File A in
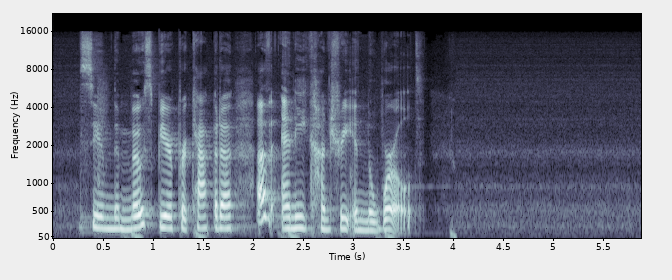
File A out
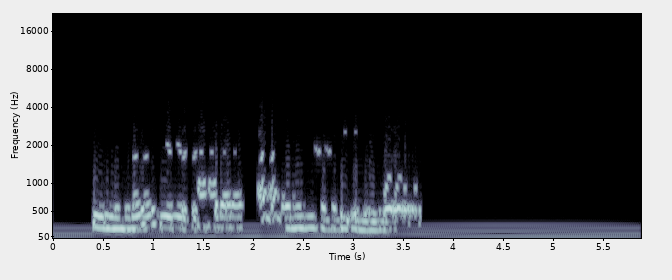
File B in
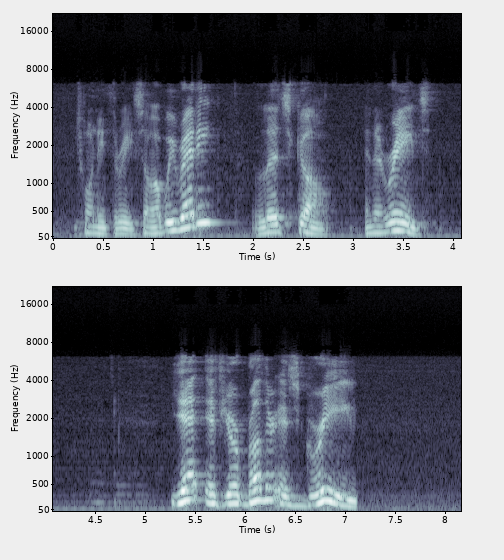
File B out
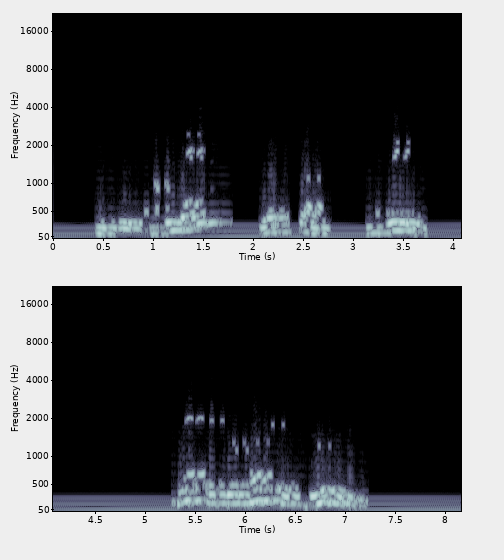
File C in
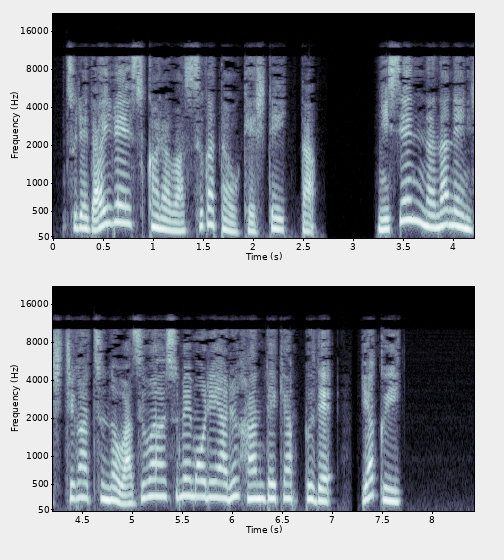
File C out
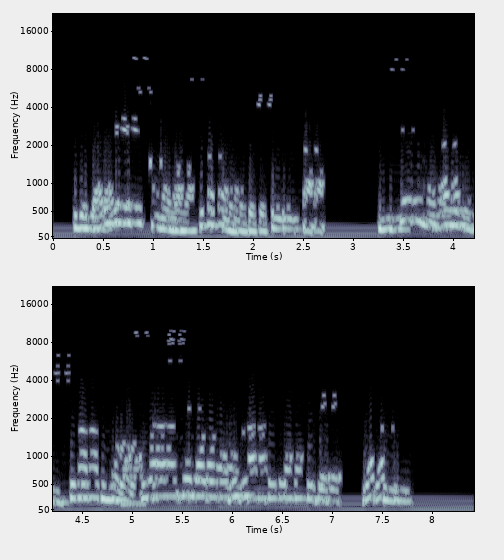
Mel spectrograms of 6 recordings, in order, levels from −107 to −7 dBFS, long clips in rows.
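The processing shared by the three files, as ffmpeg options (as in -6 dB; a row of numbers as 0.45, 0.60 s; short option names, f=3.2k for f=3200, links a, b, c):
-filter_complex "[0:a]bandreject=f=60:t=h:w=6,bandreject=f=120:t=h:w=6,bandreject=f=180:t=h:w=6,bandreject=f=240:t=h:w=6,bandreject=f=300:t=h:w=6,bandreject=f=360:t=h:w=6,alimiter=limit=-11dB:level=0:latency=1:release=21,acontrast=58,afftfilt=real='re*gte(hypot(re,im),0.631)':imag='im*gte(hypot(re,im),0.631)':win_size=1024:overlap=0.75,aecho=1:1:105:0.596,adynamicequalizer=threshold=0.0631:dfrequency=240:dqfactor=0.9:tfrequency=240:tqfactor=0.9:attack=5:release=100:ratio=0.375:range=2.5:mode=cutabove:tftype=bell,aeval=exprs='val(0)+0.00501*(sin(2*PI*50*n/s)+sin(2*PI*2*50*n/s)/2+sin(2*PI*3*50*n/s)/3+sin(2*PI*4*50*n/s)/4+sin(2*PI*5*50*n/s)/5)':c=same,highpass=45,highshelf=f=3.4k:g=-7.5,acompressor=threshold=-18dB:ratio=6,asplit=2[a][b];[b]adelay=6.7,afreqshift=-0.35[c];[a][c]amix=inputs=2:normalize=1,volume=-5.5dB"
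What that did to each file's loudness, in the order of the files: -11.5, -11.5, -14.0 LU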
